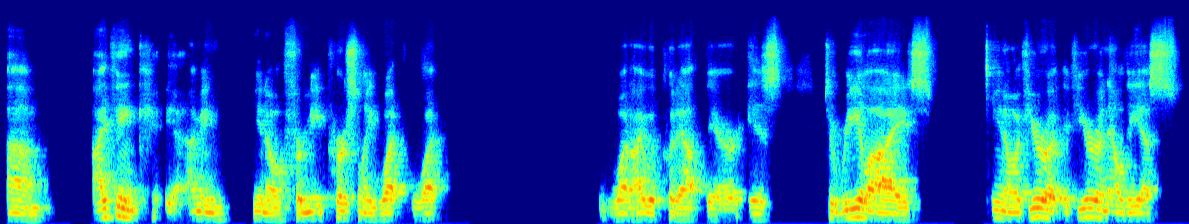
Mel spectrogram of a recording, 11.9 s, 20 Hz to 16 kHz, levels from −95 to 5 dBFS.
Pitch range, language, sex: 90-110 Hz, English, male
